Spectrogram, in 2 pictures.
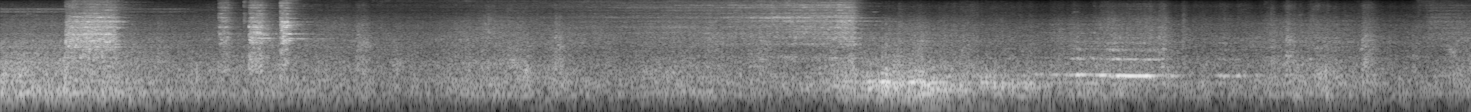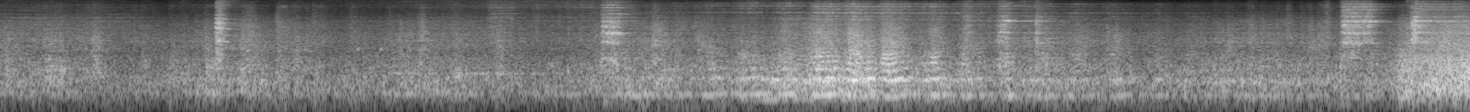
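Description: Freight train cars rolling past, wheels clicking over rail joints with a steady rumble, and flanges squealing now and then.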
